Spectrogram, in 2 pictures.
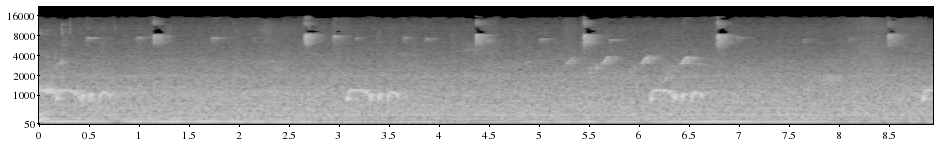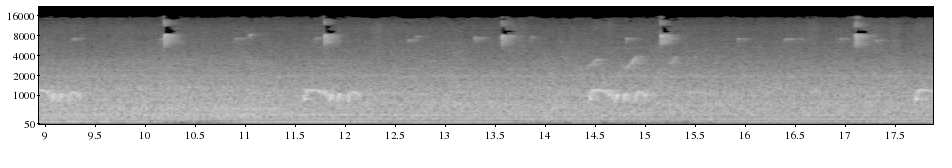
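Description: A bird calling over and over, a short wavering note about every three seconds, seven times in all, with fainter high chirps in between. A steady low hum runs underneath.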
